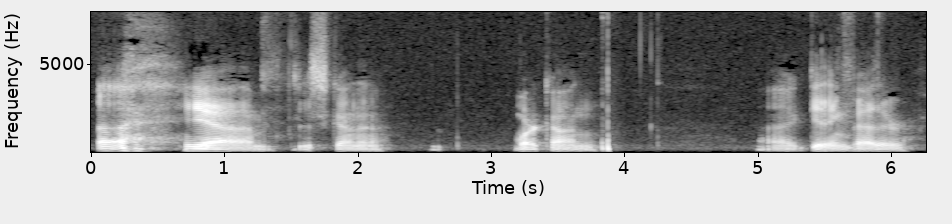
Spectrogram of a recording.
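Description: Very slow, creaky-voiced young man, sounding unwell. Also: deep voice, expressive, a bit bright, slight background noise. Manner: halting, hesitant, trailing off. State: feeling sick, achy and nauseous. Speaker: vlogger. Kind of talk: casual vlog talk.

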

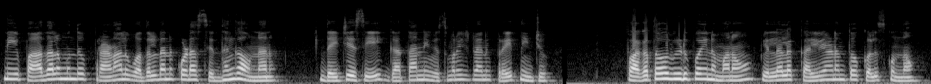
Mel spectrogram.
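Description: A woman's voice: mid-range voice, natural voice. A woman voicing an anguished middle-aged father and college principal, pleading earnestly, in an audio novel on a dull lo-fi recording.

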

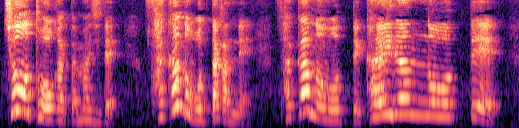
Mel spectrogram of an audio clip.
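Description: High-voiced chatty young woman streamer. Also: animated, unhurried. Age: late teens. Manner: chatty storytelling with playful emphatic asides; switches between polite and slangy casual speech. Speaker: idol livestream host. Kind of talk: casual livestream chat.

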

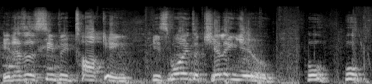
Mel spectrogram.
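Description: A man's voice: sits high, normal speed, slight background noise. A man giving joking, casually swearing game commentary with mock exasperation. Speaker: gameplay video maker and commentator. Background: video game music.

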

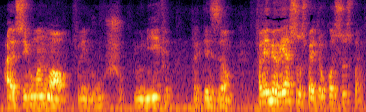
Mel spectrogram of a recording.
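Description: A man's voice: mid-range voice, fast, darkish tone. A man casually telling a story and acting out both sides of the conversations. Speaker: motorcycle vlogger. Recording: roomy room, mic at a distance, faint background hum.

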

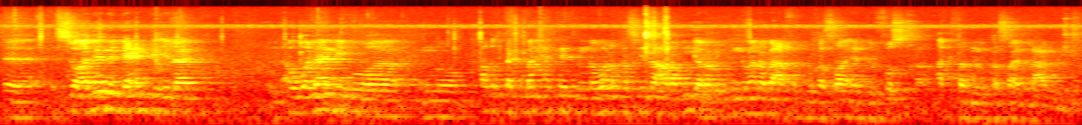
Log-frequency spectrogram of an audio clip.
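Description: Fast-talking man, far off in an echoing hall. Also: on the high side, steady tone. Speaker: audience questioner. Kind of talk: formal question at a public event. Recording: echoey hall from far off, noisy.

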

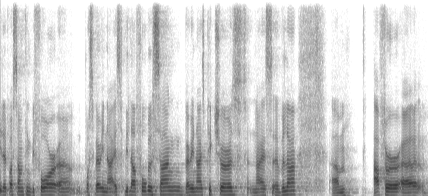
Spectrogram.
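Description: A man telling a personal story at a conference, hesitant, with many fillers and restarts. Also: mid-range voice. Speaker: conference speaker. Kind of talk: anecdotal conference talk. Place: conference hall. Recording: long hall reverb.

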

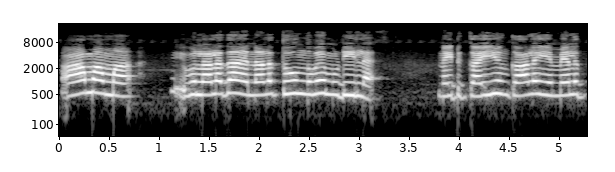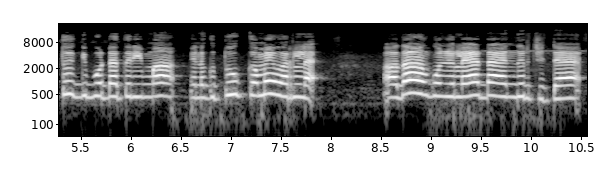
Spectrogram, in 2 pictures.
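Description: A woman voicing a sulky little girl, the youngest daughter, with a pouting, drawn-out way of speaking. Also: extremely high pitch, little pitch movement, bright, forceful tone, dry recording. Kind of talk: animated cartoon voice acting.

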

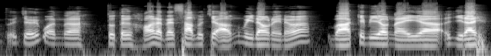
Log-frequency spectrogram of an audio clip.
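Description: A man's voice: medium pitch, fairly even intonation, racing, pushed and bright, clean tone, no room sound. A young man, laughing often and poking fun at himself while reacting to his old gaming videos. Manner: laughs often, self-mocking and chatty. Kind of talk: casual reaction commentary.

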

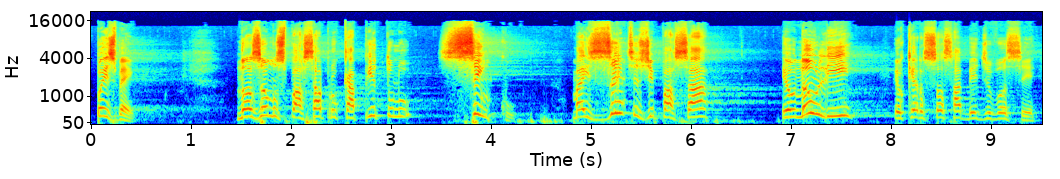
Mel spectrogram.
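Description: A man, a missionary, preaches a sermon in a large hall, reading from a book and posing questions to the congregation. His very high voice is extremely animated and emphatic, and he speaks slowly with long pauses.

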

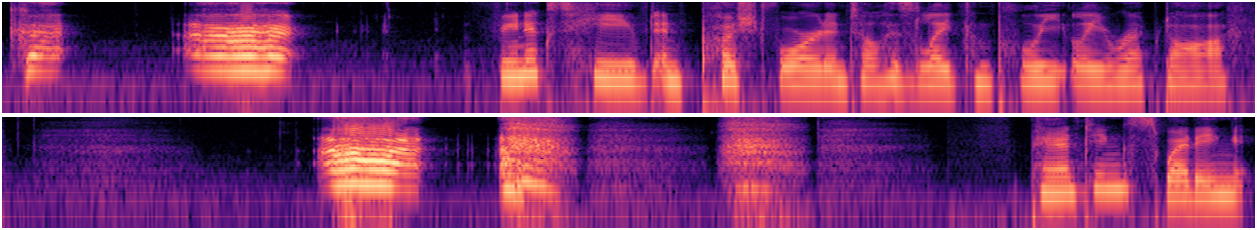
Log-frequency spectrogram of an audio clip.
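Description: Woman narrating a story, smooth. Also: mid-range voice, no room sound, clean studio sound. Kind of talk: fan fiction audiobook reading.

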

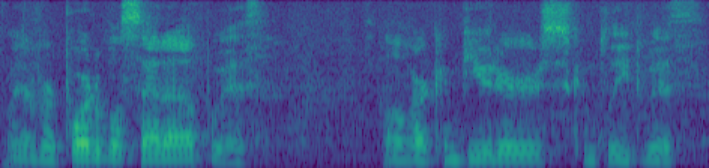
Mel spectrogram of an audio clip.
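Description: A man's voice: mid-range voice, little pitch movement, moderate pace, warm tone, slight background noise. A young man in his garage, casually walking through his projects and explaining each piece as he goes. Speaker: hobbyist vlogger. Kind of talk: casual show-and-tell. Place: home garage, indoors. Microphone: handheld camera.

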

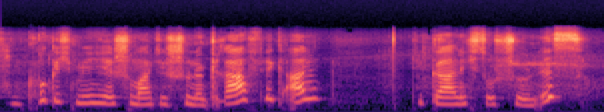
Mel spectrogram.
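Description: A woman's voice: fairly high pitch, lively intonation, moderate pace, slight background noise. A woman giving casual, wry, sarcastic commentary as she plays a horror game. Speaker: let's play host.

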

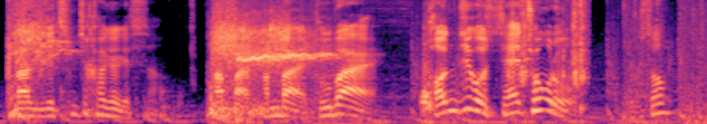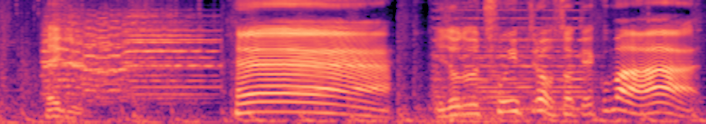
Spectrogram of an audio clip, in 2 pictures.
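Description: Excitable young man yelling over game music. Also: on the high side, unhurried. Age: 20s. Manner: excitable, yells and shouts at the game. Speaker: game streamer. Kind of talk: playing a game on stream.

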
